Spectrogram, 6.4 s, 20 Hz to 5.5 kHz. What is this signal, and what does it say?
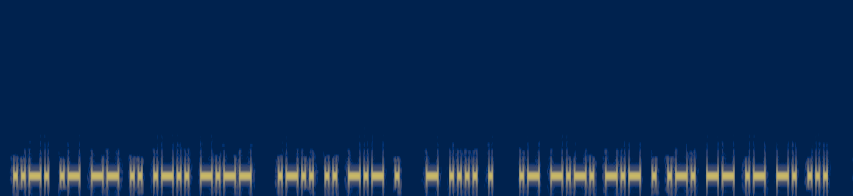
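Morse code, heard as a keyed tone, about 42 wpm, 600 Hz. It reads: FAMILY LIKE THE ACKERMANS
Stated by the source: Morse code practice at 41 wpm, from CW med Gnister.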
